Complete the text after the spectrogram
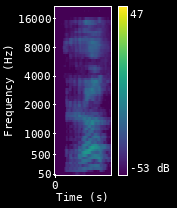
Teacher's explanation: जैसे र के उच्चारण में, जब हम र का उच्चारण करते हैं तो उच्चारण के दौरान जिह्वा में 4 से 5 बार कंपन होता है, इसलिए र को प्रकंपी व्यंजन वर्ण कहा जाता है।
